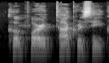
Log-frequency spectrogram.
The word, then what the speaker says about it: Corporatocracy: Is it called Corpusori? Wait a minute. Hold on. What is it called? – I don't know. Let's check this out. – Corporatocracy.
